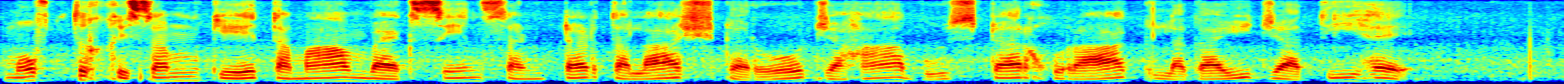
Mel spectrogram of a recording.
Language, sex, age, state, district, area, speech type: Urdu, male, 18-30, Telangana, Hyderabad, urban, read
